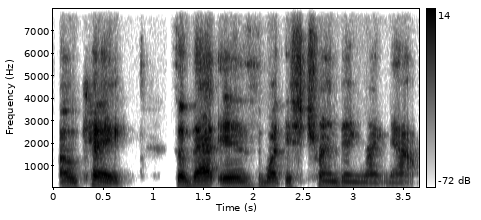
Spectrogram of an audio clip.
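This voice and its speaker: Motivational host, woman in her fifties; slow and deliberate, repeats her points, slightly dull lo-fi recording. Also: low voice, darkish tone, slightly rough. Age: 50s. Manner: deliberate, repeats key phrases, encouraging. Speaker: podcast host. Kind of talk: motivational podcast talk.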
